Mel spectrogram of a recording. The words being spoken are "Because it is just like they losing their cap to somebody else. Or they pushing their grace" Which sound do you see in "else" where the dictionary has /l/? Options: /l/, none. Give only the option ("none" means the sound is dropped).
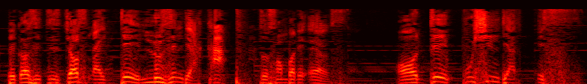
/l/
